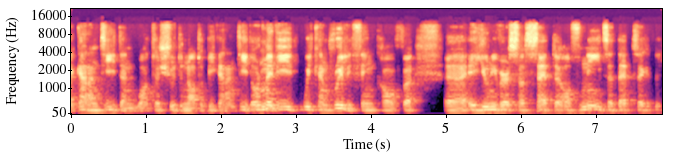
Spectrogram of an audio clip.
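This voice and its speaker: A middle-aged man moderating a panel on a video call, speaking haltingly with many filler sounds, somewhat distant from the mic. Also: sits low. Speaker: session moderator. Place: room at home with windows.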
